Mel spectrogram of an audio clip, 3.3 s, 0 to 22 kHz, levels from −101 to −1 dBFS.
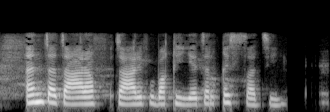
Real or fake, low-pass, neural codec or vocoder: real; 7.2 kHz; none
